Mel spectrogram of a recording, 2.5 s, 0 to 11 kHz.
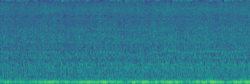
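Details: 1966 Chevrolet V8, running after a wet, non-firing spark plug was cleaned and wire checked, timing about 12 degrees advanced at idle: deep steady rumble with even beat, no misses or knocks; normal idle.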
